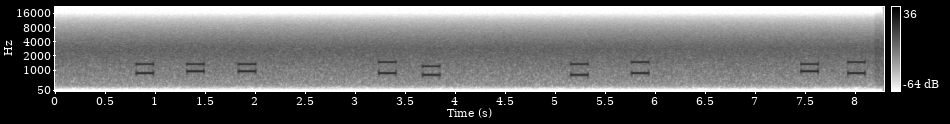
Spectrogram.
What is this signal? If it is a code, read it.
DTMF, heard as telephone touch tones, dialled by hand, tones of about 180 ms, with radio hiss and a squelch burst at the end. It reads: 800 94 59 09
